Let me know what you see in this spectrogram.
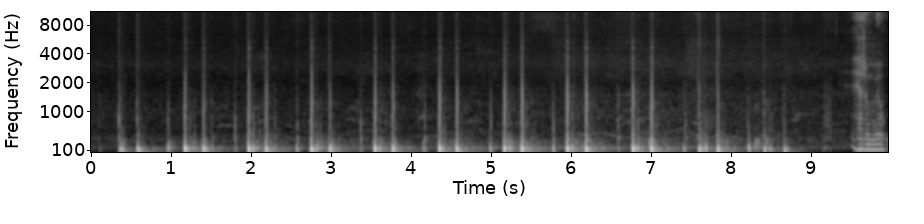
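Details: Deep, regular paired thumps at about 75 a minute: a baby's heartbeat heard through a stethoscope on the chest, in a dramatized retelling of an infant whose heartbeat was found again.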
